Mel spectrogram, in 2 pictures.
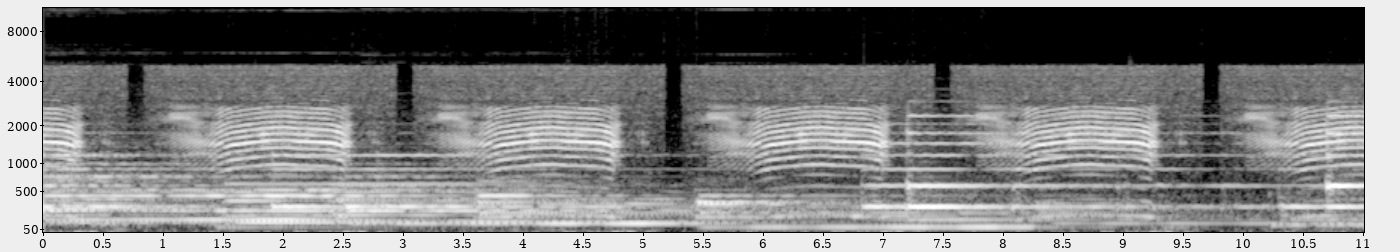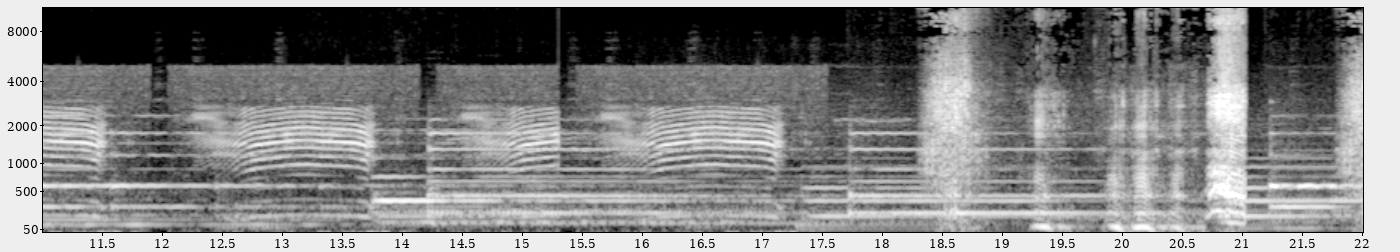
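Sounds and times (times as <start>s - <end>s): background music with held notes: 0.0s - 22.0s
cattle mooing: 1.0s - 2.6s, 3.3s - 7.2s, 7.8s - 13.9s, 14.6s - 17.4s, 18.3s - 21.1s, 21.8s - 22.0s.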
